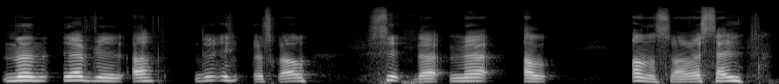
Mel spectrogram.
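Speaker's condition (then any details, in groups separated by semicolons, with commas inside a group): Cerebral palsy; wheelchair user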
